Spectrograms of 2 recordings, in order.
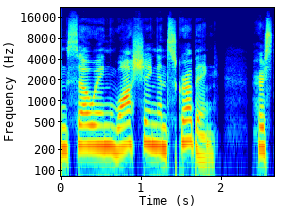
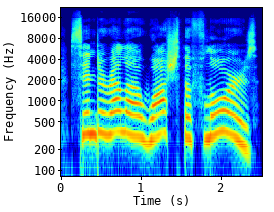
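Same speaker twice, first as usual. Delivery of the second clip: high, slow, commanding order; stern order; 9 semitones higher, 4 dB louder than usual. A narrator's reading. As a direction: bark the chore as a command. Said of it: "her stepmother ordered".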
